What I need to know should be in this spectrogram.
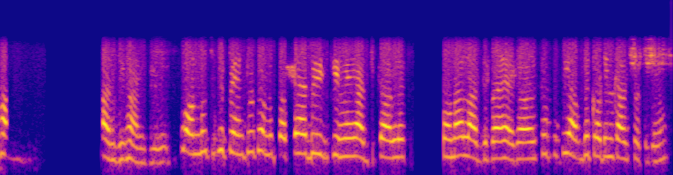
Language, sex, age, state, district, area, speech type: Punjabi, female, 18-30, Punjab, Mansa, urban, conversation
